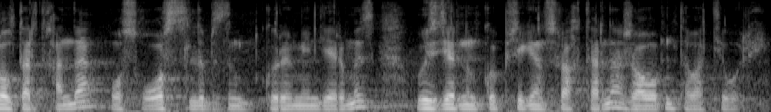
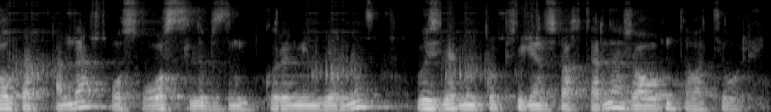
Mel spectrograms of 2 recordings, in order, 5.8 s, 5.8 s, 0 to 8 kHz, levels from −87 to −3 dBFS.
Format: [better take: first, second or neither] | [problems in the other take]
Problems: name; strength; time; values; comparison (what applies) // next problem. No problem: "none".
first | noise reduction (neural separator model SepFormer DNS4)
